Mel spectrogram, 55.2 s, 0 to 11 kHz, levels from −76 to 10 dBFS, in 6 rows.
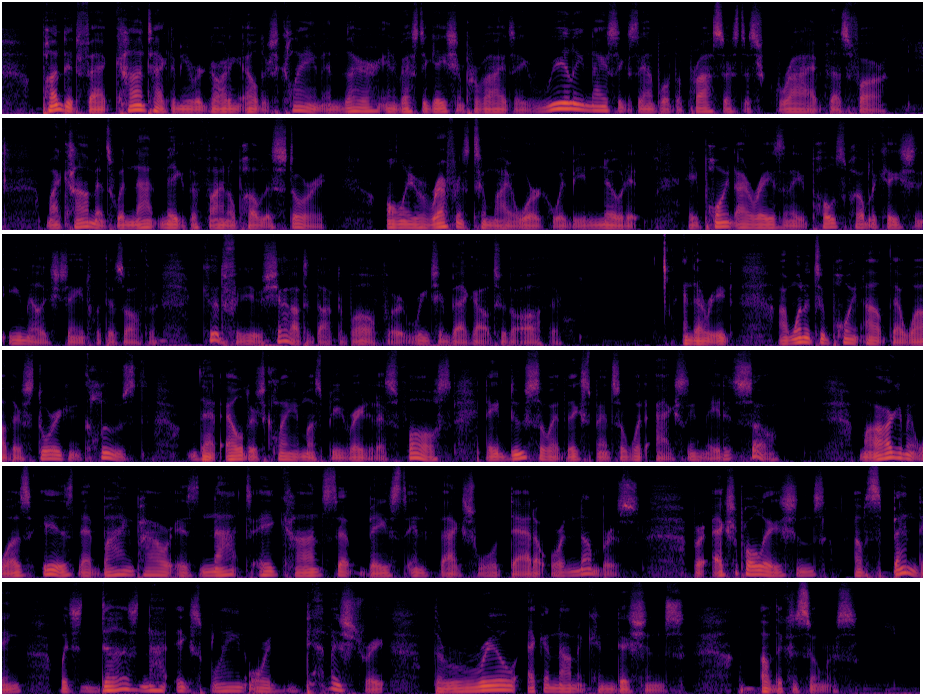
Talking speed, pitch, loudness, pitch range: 145 wpm, 90 Hz, -35 LUFS, 80-110 Hz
